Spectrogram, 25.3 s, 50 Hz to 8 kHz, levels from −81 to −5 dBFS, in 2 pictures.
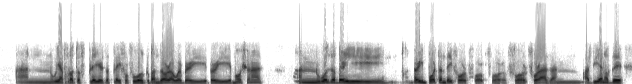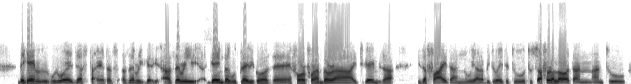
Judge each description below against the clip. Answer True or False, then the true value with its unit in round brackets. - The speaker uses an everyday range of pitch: False (2.0 semitones)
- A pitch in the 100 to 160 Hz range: True (110 Hz)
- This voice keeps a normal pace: True (175 wpm)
